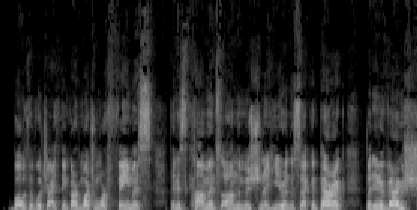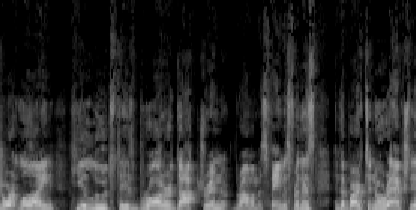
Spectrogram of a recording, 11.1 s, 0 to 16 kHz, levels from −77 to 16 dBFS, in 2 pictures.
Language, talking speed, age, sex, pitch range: English, 225 wpm, 30-49, male, 195-270 Hz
